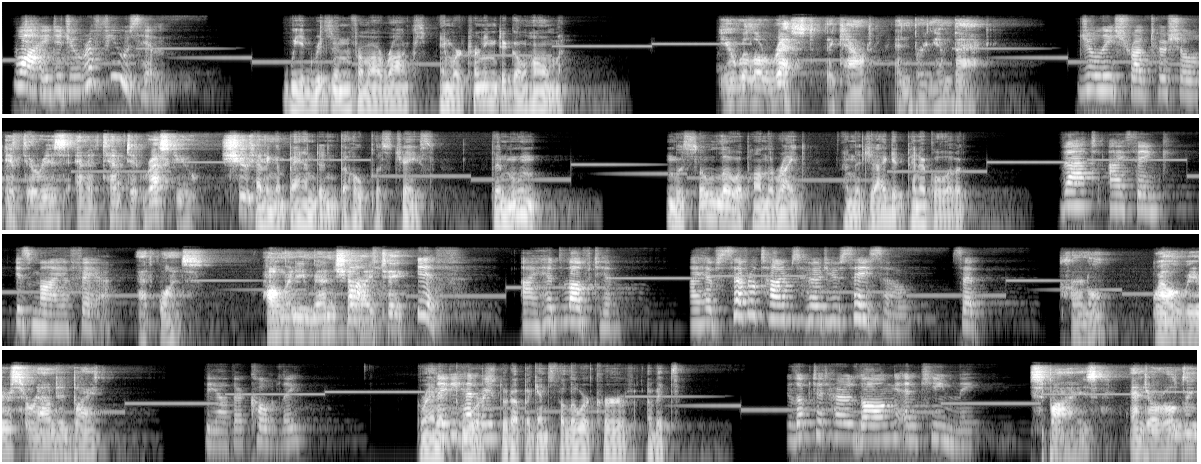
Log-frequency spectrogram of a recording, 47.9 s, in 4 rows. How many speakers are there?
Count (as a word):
three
